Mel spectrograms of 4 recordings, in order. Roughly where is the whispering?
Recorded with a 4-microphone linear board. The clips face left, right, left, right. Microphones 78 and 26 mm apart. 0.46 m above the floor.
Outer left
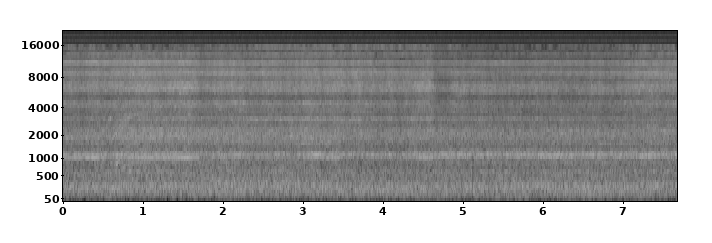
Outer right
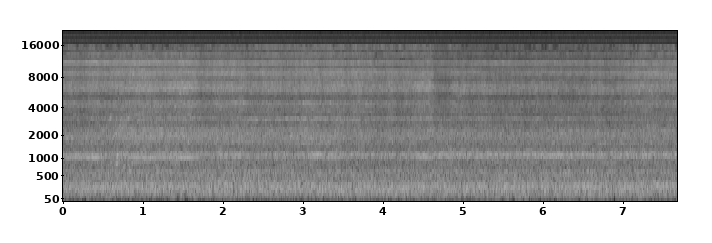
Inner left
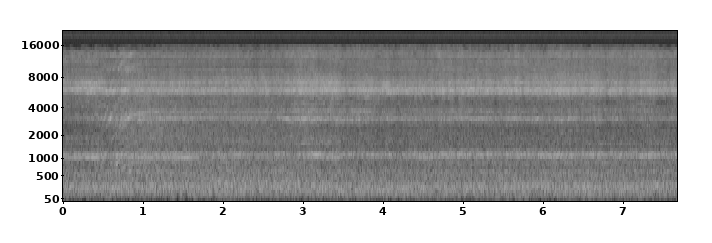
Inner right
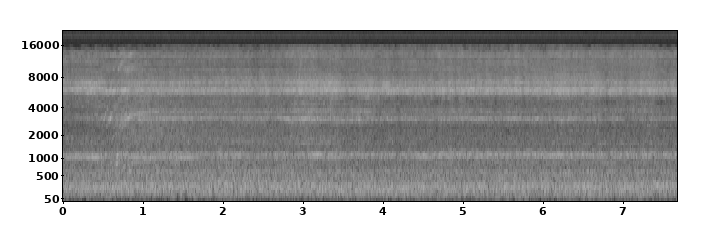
I don't hear whispering.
